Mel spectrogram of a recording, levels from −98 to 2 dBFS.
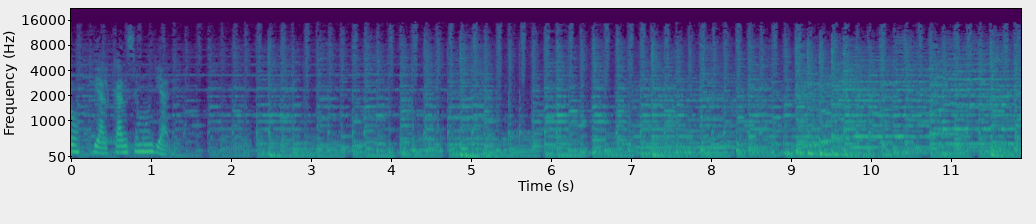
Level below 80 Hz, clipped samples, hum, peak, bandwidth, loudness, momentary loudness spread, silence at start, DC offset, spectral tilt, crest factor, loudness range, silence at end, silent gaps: -50 dBFS; under 0.1%; none; -22 dBFS; 15 kHz; -39 LUFS; 9 LU; 0 s; under 0.1%; -4.5 dB/octave; 18 dB; 6 LU; 0 s; none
